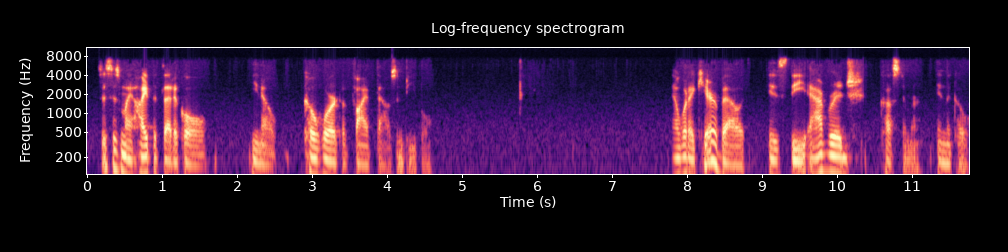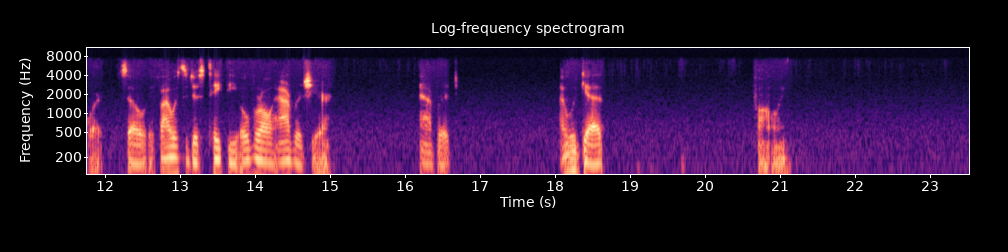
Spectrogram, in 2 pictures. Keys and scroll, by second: 6.6 ctrl+Down, 13.2-17.0 typing, 18.3 Left, 18.3-20.5 typing, 20.7 Up, 21.9 shift+Down, 22.1 shift+Down, 22.6-23.5 typing.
